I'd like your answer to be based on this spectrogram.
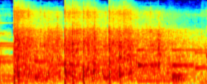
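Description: A firecracker bursts with a loud sharp bang, followed by several further crackling pops and rumbling blasts close by, set off outdoors near a dog frightened of firecrackers.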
